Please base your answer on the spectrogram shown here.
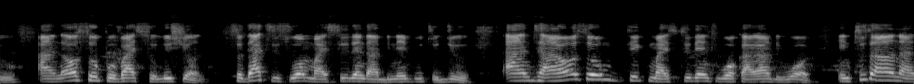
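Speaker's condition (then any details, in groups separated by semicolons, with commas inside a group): No condition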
